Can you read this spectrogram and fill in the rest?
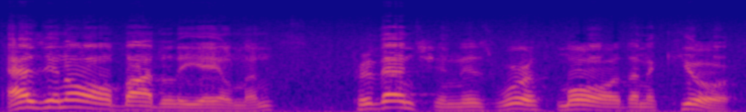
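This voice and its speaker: A man with an American accent reading scripted sponsor announcements in a formal, measured, carefully enunciated 1940s radio style, on a muffled vintage broadcast. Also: mid-range voice, very animated.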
